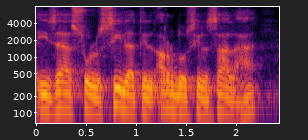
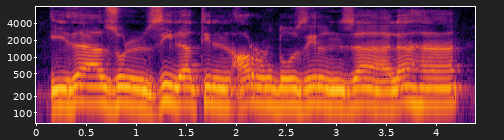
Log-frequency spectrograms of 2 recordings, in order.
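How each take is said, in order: First: The repeated consonants are hissing s sounds. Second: The repeated consonants are buzzing z sounds. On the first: When the earth is joined together. The speaker calls it wrong. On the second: When the earth is shaken violently. The speaker calls it right.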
